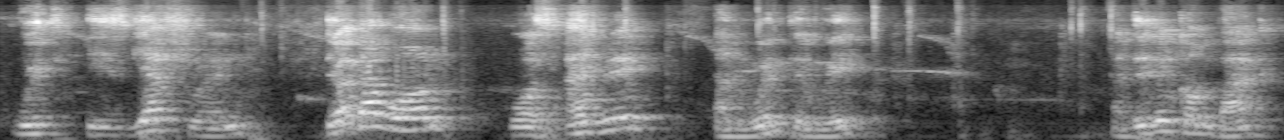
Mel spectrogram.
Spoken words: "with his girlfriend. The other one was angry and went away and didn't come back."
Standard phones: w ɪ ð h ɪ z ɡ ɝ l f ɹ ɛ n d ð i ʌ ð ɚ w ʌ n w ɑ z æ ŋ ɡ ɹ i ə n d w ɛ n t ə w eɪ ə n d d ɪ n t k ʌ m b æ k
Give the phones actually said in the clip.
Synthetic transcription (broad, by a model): w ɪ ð h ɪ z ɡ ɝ f ɹ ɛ n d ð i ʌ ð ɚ w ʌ n w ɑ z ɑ ɡ ɹ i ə n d w ɛ n t ə w eɪ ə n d d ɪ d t k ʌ m b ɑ k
